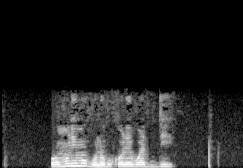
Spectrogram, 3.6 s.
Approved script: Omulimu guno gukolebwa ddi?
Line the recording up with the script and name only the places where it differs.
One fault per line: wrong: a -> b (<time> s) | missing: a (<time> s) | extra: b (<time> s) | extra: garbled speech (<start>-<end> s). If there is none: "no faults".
no faults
